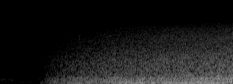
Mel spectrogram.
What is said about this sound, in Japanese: 今私たちは九州を離れて京都の鴨川沿いを歩いています。いや、本当にこの水音といい、うん、緑の勢いといい、うん、はい、素敵な場所ですね。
